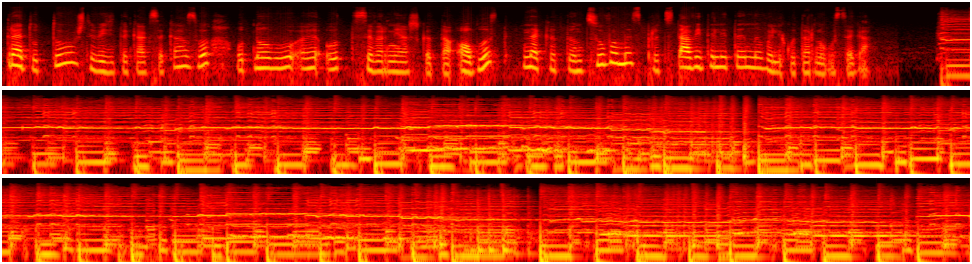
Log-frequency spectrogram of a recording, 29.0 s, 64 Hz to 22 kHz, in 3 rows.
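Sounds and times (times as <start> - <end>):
high held lead melody: 9.4 - 29.0
pulsing bass beat: 10.0 - 28.8.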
